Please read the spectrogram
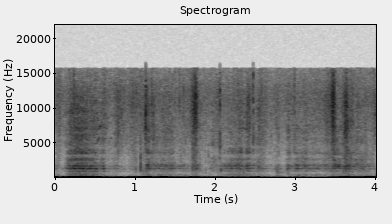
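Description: Wind buffeting the microphone as an uneven low rumble, with a hiker's footsteps on a soft grassy moorland track.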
